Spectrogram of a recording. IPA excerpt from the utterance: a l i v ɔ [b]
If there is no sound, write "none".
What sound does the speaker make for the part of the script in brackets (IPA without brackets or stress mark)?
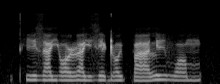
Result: m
